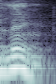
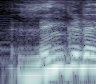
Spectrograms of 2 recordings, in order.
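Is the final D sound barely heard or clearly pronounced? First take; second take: barely heard; clearly pronounced. First: The final D sound is barely heard. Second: The final D sound is pronounced clearly. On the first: "barely say the D at the end" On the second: "he would pronounce the D um, quite prominently"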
